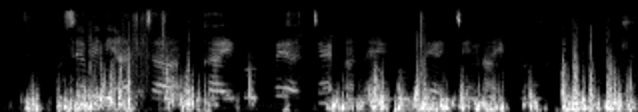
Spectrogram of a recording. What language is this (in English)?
Swahili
